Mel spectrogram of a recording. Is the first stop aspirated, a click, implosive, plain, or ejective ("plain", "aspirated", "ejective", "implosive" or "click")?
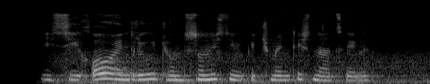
ejective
